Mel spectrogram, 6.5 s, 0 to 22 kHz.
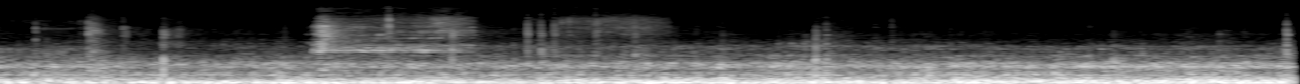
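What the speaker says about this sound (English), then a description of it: "It's the highway drive I'm on, going on the 95 right now." Steady road rumble and tire noise from inside a 2012 Chevrolet Impala cruising at highway speed on Interstate 95, with a brief hiss of passing traffic.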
